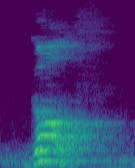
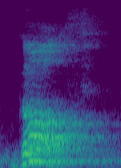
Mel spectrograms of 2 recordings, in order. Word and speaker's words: golf: There's a difference in pronunciation here, in English and in Portuguese. In English, golf, golf.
